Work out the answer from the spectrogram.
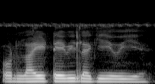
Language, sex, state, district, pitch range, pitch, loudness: Hindi, male, Uttar Pradesh, Shamli, 130-140 Hz, 135 Hz, -14 LUFS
